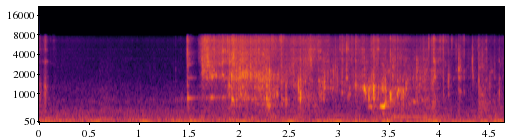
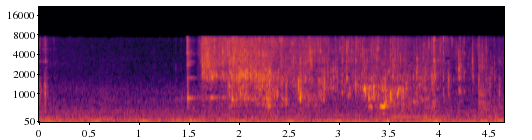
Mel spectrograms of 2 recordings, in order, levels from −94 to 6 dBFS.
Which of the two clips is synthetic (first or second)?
first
